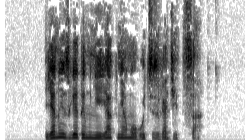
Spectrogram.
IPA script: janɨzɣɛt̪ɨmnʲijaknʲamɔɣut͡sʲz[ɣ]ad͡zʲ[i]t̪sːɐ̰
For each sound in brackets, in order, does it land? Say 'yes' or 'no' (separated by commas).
yes, yes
